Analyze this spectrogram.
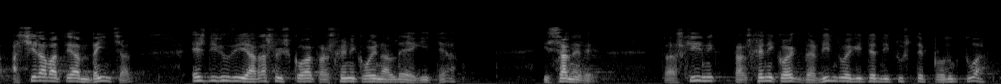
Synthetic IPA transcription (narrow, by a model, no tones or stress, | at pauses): asie̞ɾaβ̞at̪e̞ambe̞jnt͡sat̪ | e̞zd̪iɾuð̞iaraso̞jsko̞at̪ɾansxe̞nikoe̞nald̪e̞ːɣit̪e̞a | isane̞ɾe̞ | t̪ɾansxe̞niko̞ek̚be̞ɾðind̪ue̞ɣit̪e̞nd̪it̪ust̪e̞pɾo̞ð̞ukt̪ua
